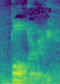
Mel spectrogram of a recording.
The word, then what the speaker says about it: Bvlgari: with the V or with the U is pronounced bouldery and if he found her since the trio's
